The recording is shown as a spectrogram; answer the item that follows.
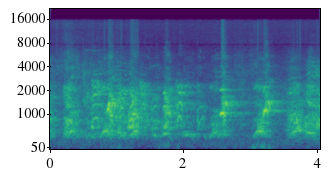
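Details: Big dogs in pools barking excitedly, short harmonic yelping barks coming in quick bursts about every half second, some rising and falling in pitch, with human voices mixed in.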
